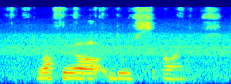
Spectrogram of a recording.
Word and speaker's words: Rafael dos Anjos: Rafael dos Anjos.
